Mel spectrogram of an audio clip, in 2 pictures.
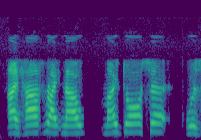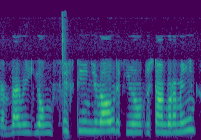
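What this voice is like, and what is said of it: Scouse (Liverpool) accent. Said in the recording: “I can't do the Scouser accent.”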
